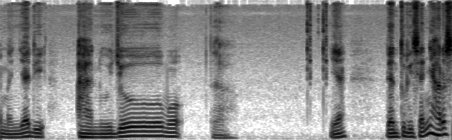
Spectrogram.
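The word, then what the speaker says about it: النجوم: Dibacanya menjadi anujumu.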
